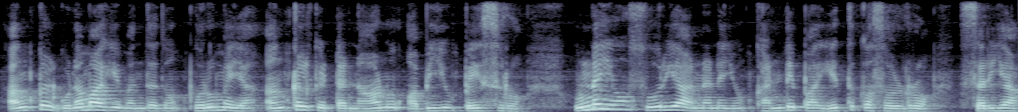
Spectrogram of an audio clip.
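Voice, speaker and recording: A woman's voice: medium pitch, moderate pace, mellow, close to an everyday voice. Woman voicing young woman friend, caring, soothing, reassuring, storybook.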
